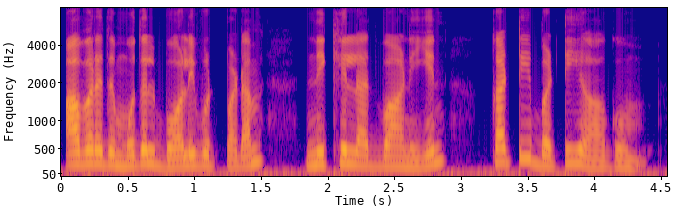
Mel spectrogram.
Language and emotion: Tamil, neutral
